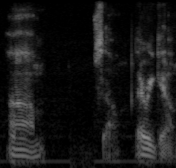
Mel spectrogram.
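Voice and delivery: whispering. Real, not acted. Aside while cueing clip.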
